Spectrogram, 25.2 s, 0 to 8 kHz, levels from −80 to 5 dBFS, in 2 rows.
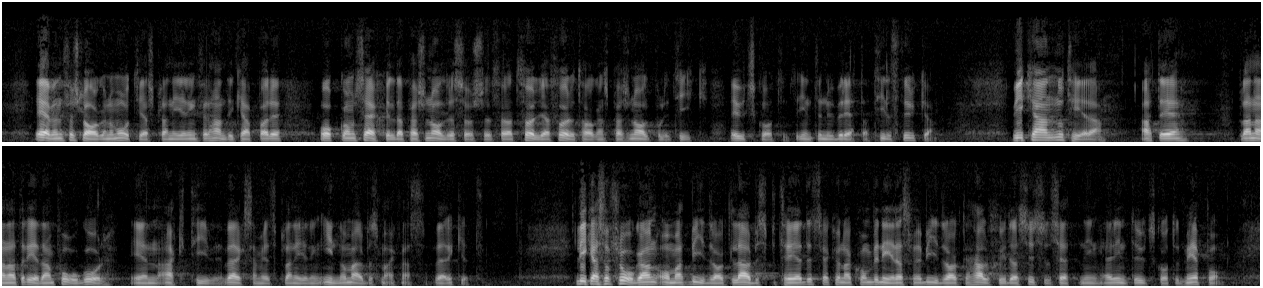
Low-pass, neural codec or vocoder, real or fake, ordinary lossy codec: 7.2 kHz; none; real; none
